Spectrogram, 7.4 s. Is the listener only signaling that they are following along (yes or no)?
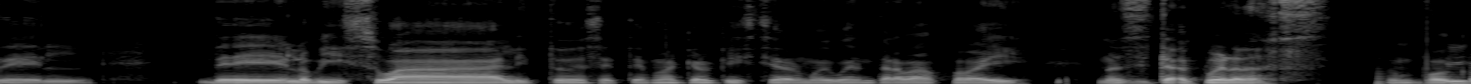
no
